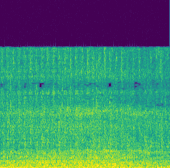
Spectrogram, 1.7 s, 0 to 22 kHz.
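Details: Kia Towner (Daihatsu Hijet-type) mini truck after swapping to a 250cc motorcycle carburetor, mixture screw set by ear at about one and a half turns, choke unused, warm Florida weather: small petrol engine idles steady and even, no misses; running smooth.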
